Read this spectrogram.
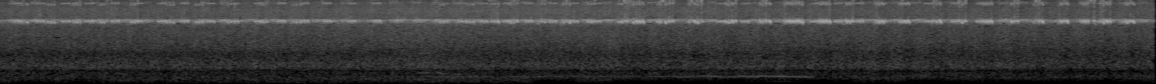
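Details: Continuous high, thin insect trilling from grasshoppers in a flowering meadow, unbroken and even, with rapid pulsing. A faint low drone rises briefly near the middle.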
